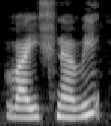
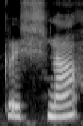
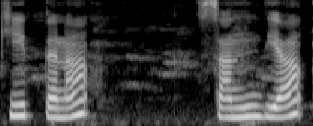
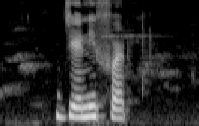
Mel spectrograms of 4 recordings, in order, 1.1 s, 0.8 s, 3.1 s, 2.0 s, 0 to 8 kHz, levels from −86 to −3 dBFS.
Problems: continuous background conversations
